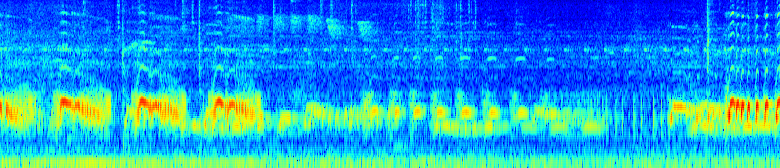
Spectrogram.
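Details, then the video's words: Zebra dove of a local strain in full song with a so-called crystal voice: three bright rolling coos, then a long run of soft quick trilled notes and a louder burst near the end, with low background rumble. "Perkutut Lokal Gacor Suara Kristal"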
